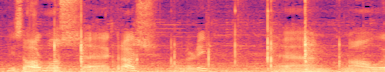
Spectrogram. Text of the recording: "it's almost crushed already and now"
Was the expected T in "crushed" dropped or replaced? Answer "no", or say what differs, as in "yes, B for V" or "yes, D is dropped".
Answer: yes, T is dropped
